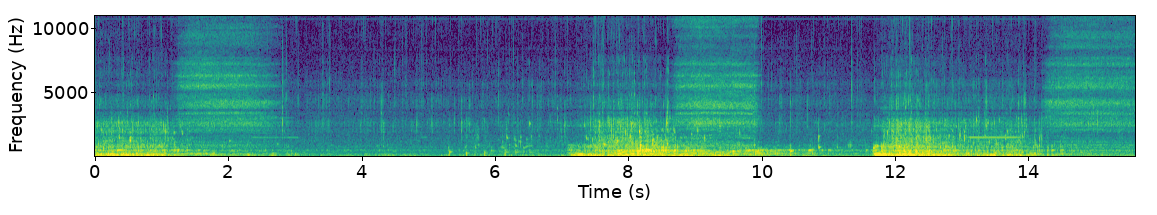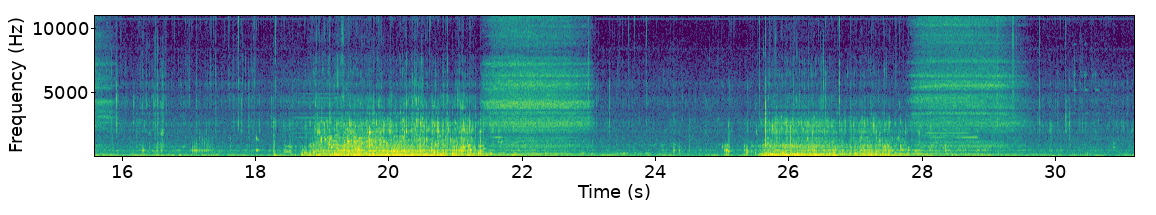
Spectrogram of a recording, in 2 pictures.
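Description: Scuba diver breathing through a regulator underwater, a breath cycle about every six to seven seconds. Each cycle is a low bubbling rush followed by a higher hiss.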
